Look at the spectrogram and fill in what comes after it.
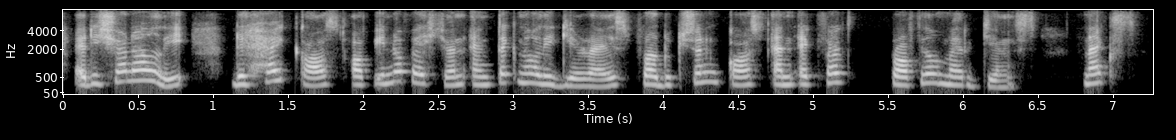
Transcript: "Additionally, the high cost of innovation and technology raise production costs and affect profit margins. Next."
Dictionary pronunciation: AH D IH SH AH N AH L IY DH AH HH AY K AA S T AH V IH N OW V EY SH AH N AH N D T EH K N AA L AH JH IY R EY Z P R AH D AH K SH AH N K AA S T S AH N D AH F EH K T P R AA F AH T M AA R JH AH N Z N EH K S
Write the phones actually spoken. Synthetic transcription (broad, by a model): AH D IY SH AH N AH L IY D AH HH AY K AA S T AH F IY N OW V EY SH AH N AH N T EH K N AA L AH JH IY R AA S P R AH D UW K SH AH N K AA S S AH N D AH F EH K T P R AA F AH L M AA R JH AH N S N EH K S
